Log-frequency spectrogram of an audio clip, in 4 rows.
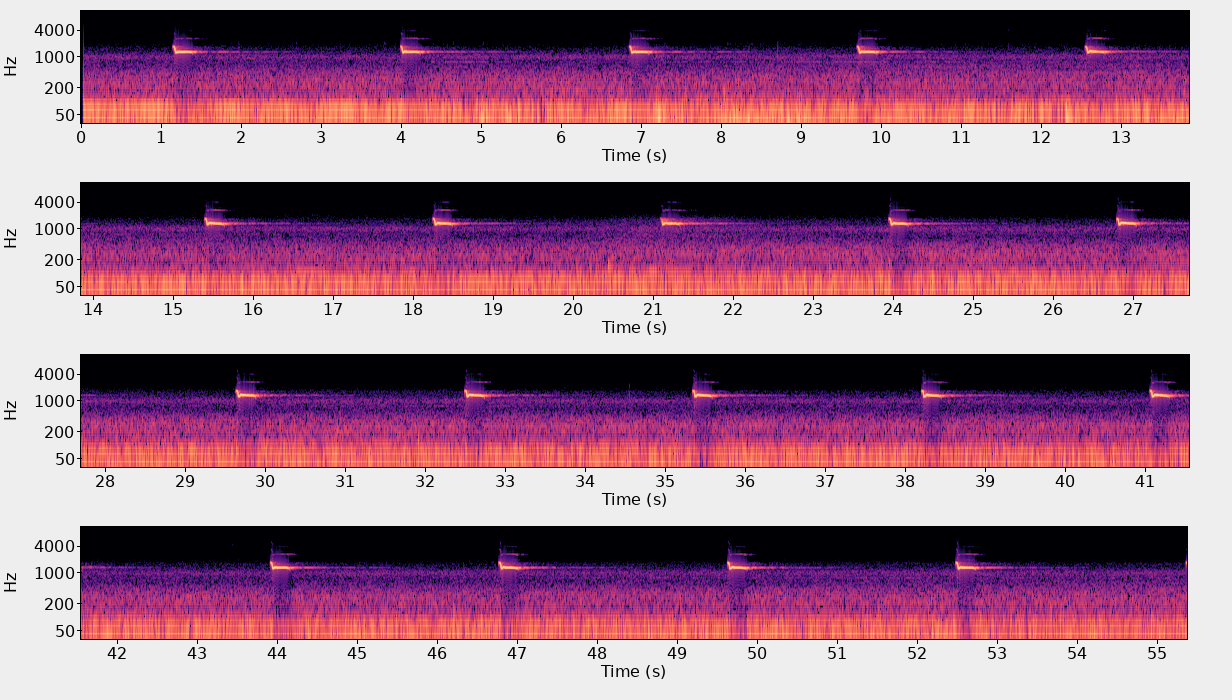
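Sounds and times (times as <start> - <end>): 
Eurasian scops owl Zwergohreule calling: 1.1 - 2.6, 3.9 - 5.3, 6.8 - 8.3, 9.6 - 10.8, 12.5 - 13.8, 15.3 - 16.5, 18.2 - 19.4, 21.0 - 22.2, 23.9 - 25.0, 26.7 - 27.9, 29.6 - 30.8, 32.4 - 33.6, 35.3 - 36.4, 38.2 - 39.4, 41.0 - 42.3, 43.8 - 45.2, 46.7 - 47.8, 49.6 - 50.8, 52.4 - 53.4.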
